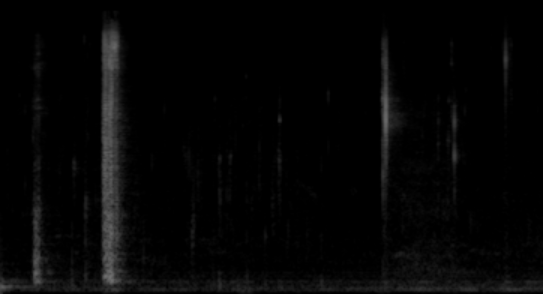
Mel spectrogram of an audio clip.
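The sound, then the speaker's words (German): Ice cream being licked and eaten: a few isolated wet smacks and crunchy mouth noises, one bite standing out louder. The sounds are separated by quiet gaps. “man kann uns an unseren Lutschgeräuschen erkennen.”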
